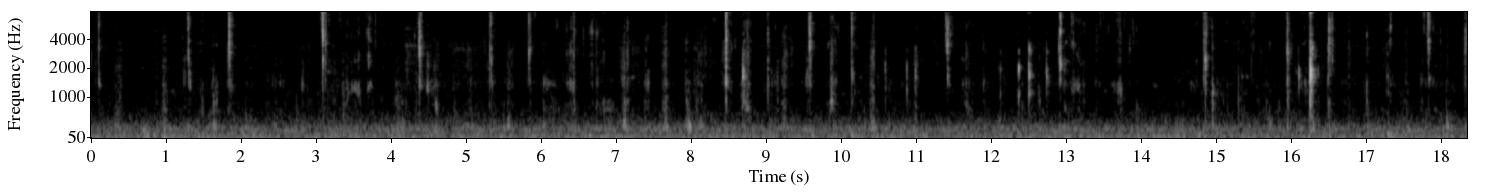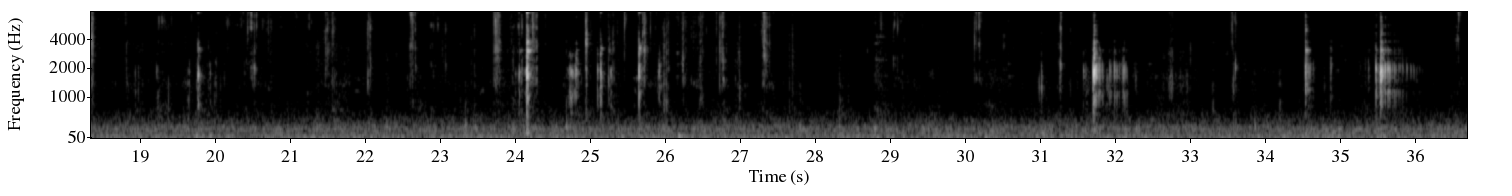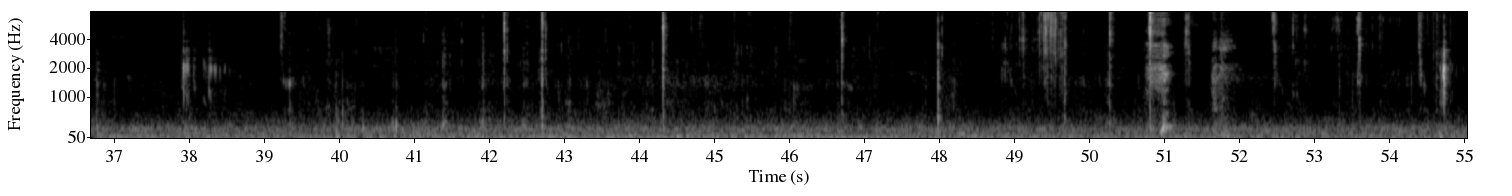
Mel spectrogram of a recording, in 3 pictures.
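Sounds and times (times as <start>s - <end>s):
person chewing wetly: 0.0s - 51.6s, 52.3s - 55.0s.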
